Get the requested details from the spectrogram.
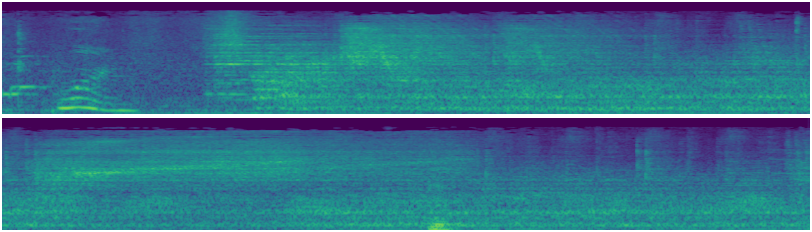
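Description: Video game music and sound effects play from a television's speakers.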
